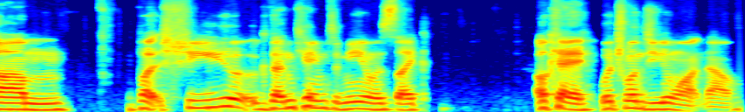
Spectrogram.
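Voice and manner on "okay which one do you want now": put-on pushy voice growing meaner. Retelling a seller trying to force a sale: imitating someone getting meaner. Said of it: "kept being meaner and meaner to me".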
